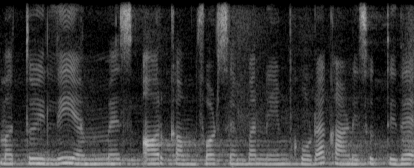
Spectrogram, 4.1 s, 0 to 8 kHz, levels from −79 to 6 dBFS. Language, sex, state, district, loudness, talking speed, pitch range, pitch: Kannada, female, Karnataka, Mysore, -23 LUFS, 130 wpm, 215-225 Hz, 220 Hz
